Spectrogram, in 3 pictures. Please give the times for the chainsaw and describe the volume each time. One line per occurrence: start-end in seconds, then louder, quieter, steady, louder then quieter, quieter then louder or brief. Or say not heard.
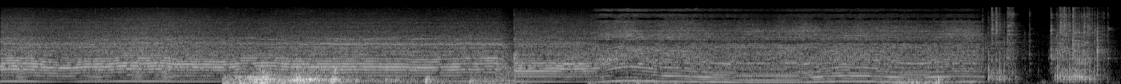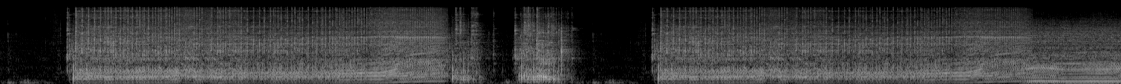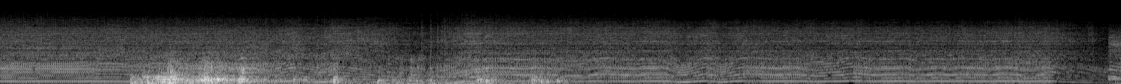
0.0-33.5 quieter.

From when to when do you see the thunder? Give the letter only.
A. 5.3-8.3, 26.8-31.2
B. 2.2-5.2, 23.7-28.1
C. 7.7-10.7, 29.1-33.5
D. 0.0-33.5
B.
